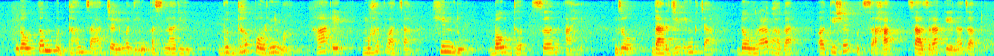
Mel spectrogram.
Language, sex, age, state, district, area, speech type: Marathi, female, 45-60, Maharashtra, Satara, rural, read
